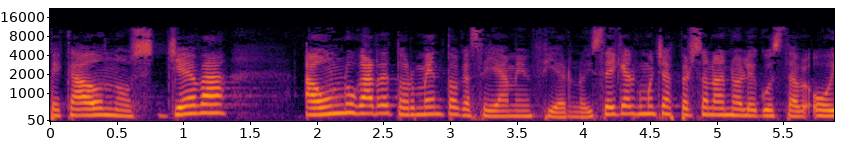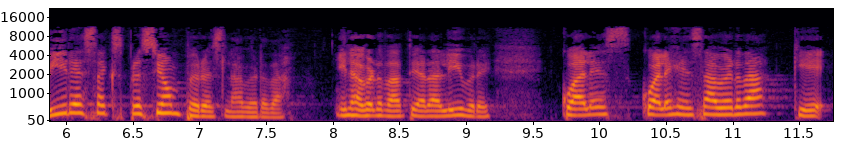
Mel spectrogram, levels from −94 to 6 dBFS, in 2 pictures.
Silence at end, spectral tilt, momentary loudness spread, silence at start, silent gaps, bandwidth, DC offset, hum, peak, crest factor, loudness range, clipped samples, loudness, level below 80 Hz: 0.05 s; -5 dB/octave; 8 LU; 0 s; none; 11.5 kHz; under 0.1%; none; -6 dBFS; 16 dB; 2 LU; under 0.1%; -22 LUFS; -62 dBFS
